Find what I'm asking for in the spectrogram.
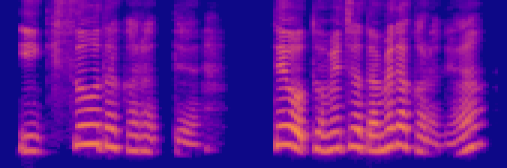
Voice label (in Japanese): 女の子台詞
